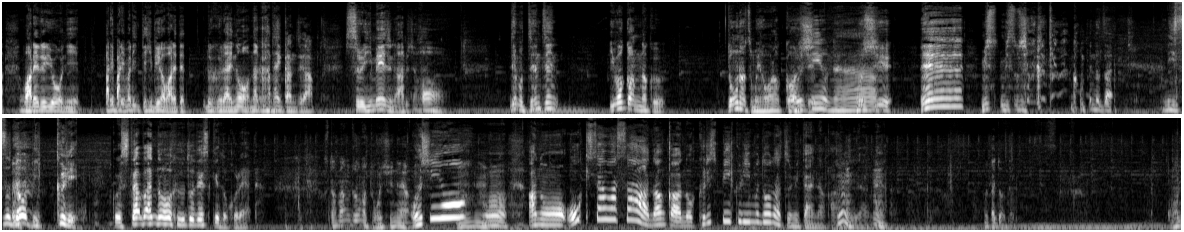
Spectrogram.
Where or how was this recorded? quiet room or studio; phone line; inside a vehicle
inside a vehicle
